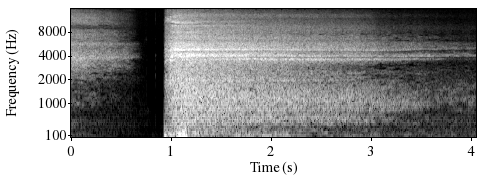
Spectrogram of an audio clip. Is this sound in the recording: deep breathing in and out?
yes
